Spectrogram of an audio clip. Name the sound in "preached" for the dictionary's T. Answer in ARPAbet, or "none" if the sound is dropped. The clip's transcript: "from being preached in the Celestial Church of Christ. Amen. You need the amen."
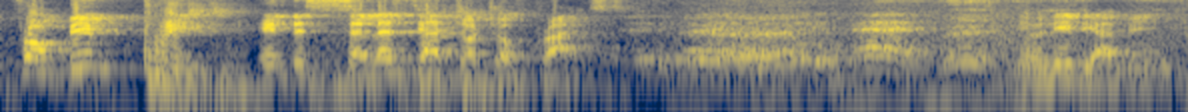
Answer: T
